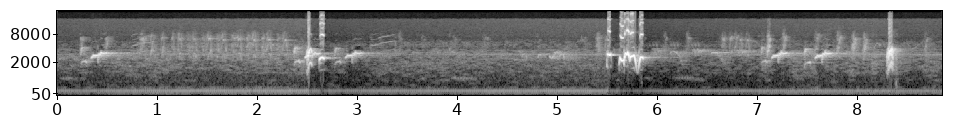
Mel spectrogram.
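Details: Sooty-headed bulbul with wild bulbuls joining in: scattered short warbled phrases and a few sharp loud chirps spaced every few seconds, a steady low hum underneath.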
